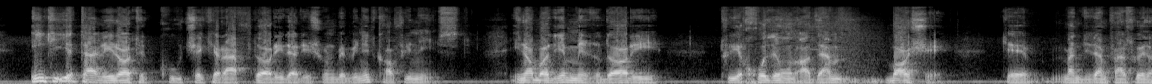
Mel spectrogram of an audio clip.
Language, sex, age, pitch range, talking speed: Persian, male, 60-79, 80-120 Hz, 130 wpm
